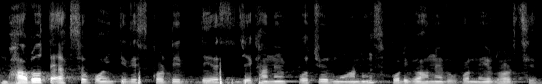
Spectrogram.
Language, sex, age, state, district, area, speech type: Bengali, male, 45-60, West Bengal, Paschim Bardhaman, rural, spontaneous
